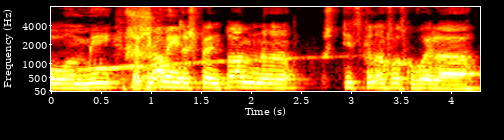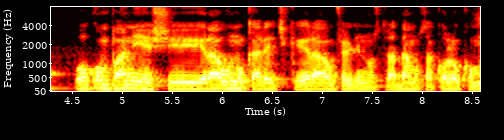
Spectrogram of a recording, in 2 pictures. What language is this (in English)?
Romanian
